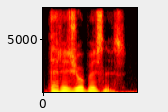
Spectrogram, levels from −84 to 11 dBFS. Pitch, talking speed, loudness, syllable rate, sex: 120 Hz, 255 wpm, -16 LUFS, 8.5 syllables/s, male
